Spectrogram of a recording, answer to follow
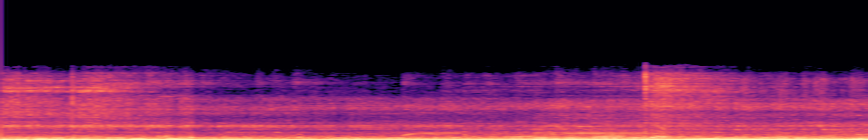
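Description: Live rock band, loud: distorted electric guitars and bass holding low notes, with a couple of short sliding tones above them in the middle.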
